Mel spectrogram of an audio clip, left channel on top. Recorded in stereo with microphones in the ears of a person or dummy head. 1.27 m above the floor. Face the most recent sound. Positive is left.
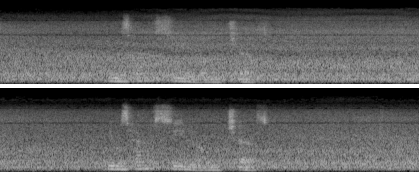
turn(degrees=-40)  # may be behind; listen again after turning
